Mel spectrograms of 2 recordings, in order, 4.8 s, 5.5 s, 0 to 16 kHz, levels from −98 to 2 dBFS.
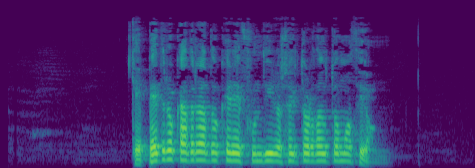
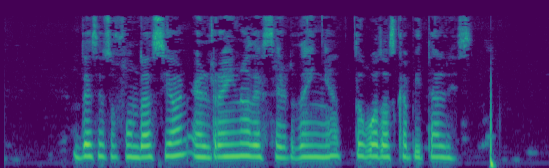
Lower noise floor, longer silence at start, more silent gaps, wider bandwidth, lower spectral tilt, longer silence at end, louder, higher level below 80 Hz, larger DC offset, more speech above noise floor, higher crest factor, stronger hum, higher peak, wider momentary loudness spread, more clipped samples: first, -81 dBFS vs -72 dBFS; first, 1.3 s vs 0.75 s; neither; second, 9.8 kHz vs 11.5 kHz; first, -7 dB/octave vs -4.5 dB/octave; first, 1 s vs 0.55 s; first, -23 LUFS vs -28 LUFS; second, -70 dBFS vs -48 dBFS; neither; first, 60 dB vs 44 dB; about the same, 22 dB vs 18 dB; neither; first, -4 dBFS vs -10 dBFS; about the same, 9 LU vs 9 LU; neither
